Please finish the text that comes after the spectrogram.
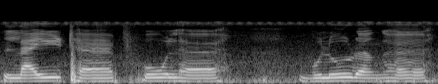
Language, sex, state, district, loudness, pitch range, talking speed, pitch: Hindi, male, Bihar, Patna, -16 LUFS, 145-155 Hz, 110 wpm, 150 Hz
